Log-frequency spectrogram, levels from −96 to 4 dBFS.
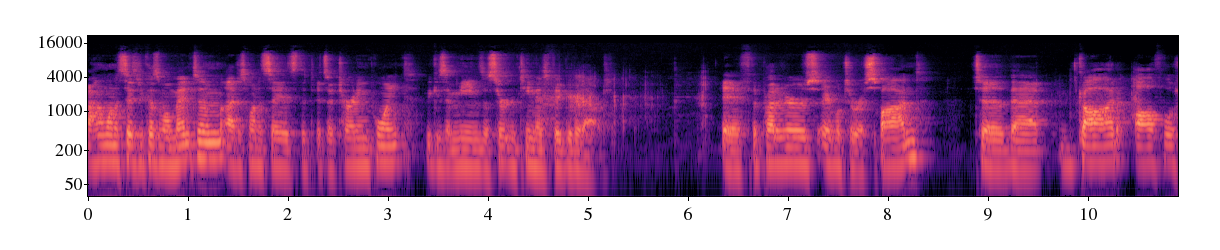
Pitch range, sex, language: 110-130 Hz, male, English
